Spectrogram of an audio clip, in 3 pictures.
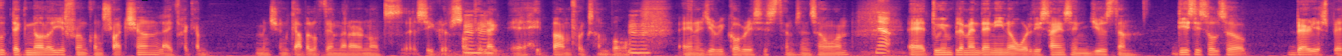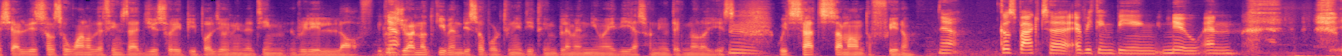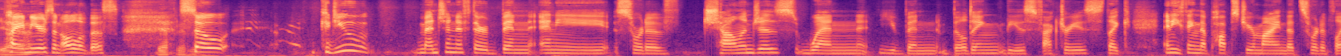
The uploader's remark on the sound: Welcome to this live version of 'Brainpod'. This episode was recorded during Engineering Day 2023 in Stockholm on November 23rd.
